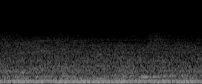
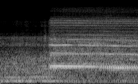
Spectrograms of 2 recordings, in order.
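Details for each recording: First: Dawlance microwave oven after the cooling fan repair, tested on a 1-minute timer with a cup of cold water; constant low smooth hum without scraping or rattling, abnormal sound gone — normal fan running. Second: Dawlance microwave oven running: steady hum with thin, constant whistle-like whine on top; abnormal sound from cooling fan, dry fan motor bearing.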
